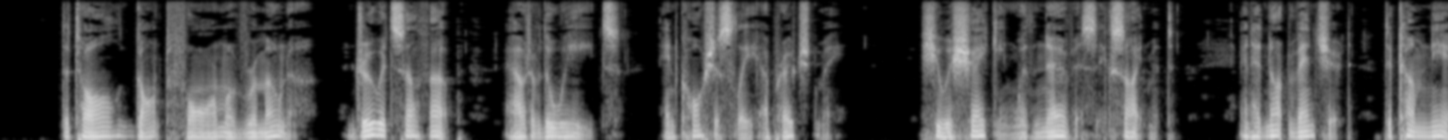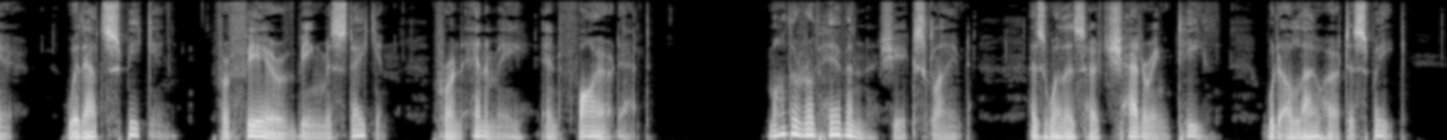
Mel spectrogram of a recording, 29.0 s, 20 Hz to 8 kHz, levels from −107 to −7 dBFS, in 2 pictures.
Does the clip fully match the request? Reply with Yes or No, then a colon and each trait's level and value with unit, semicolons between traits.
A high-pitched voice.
No: very low, 95 Hz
